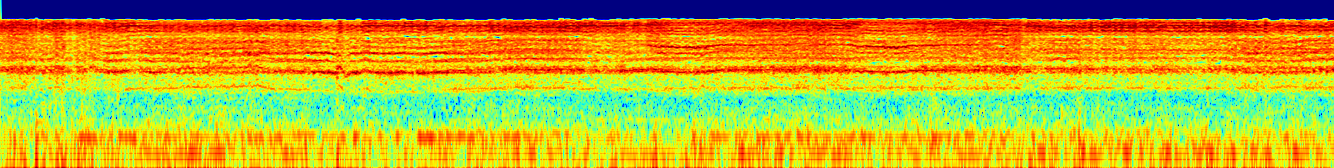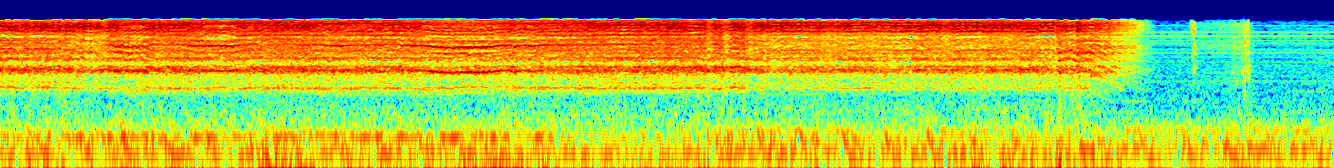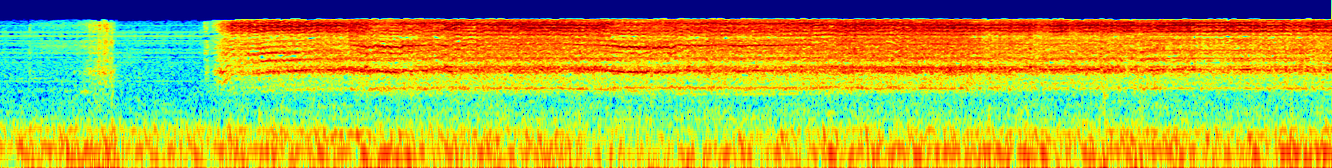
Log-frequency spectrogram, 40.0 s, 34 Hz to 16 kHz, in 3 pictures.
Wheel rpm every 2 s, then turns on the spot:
160, 160, 160, 160, 160, 160, 170, 160, 160, 170, 170, 160, 30, 0, 60, 170, 160, 170, 170, 160.
none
